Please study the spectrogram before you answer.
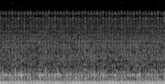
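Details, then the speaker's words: BMW F10 with N55, new MFactory single-mass lightweight flywheel and 550 clutch, idling in neutral around 700 rpm, not fully warm, recorded underneath: deep, even idle with light rattle pulsing with engine speed; typical single-mass flywheel rattle. "maybe it'll get louder but that little bit of rattling is what everybody's complaining about"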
